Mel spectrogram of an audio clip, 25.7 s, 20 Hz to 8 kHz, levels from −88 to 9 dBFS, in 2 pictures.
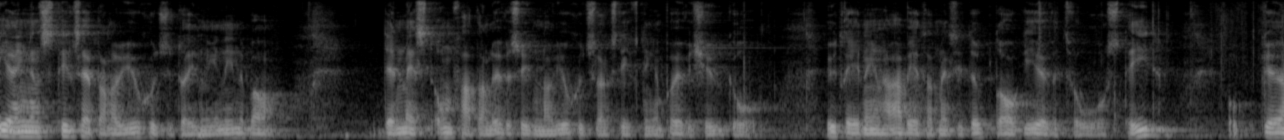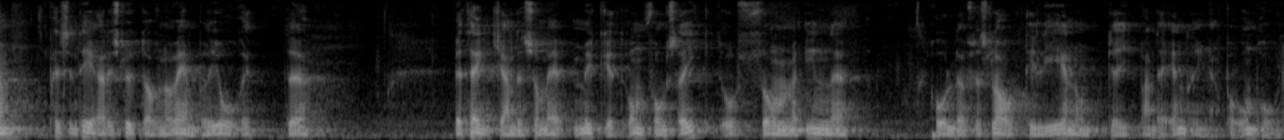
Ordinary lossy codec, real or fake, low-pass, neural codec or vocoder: none; real; none; none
